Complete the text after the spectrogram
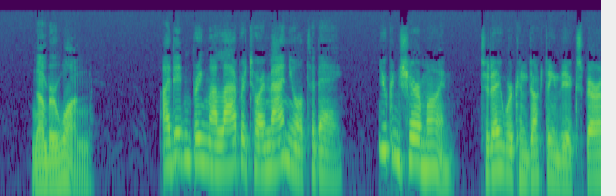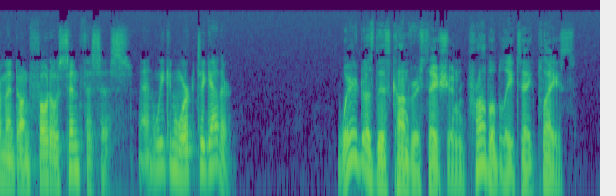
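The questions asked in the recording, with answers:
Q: Where does this conversation probably take place?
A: In a laboratory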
